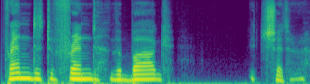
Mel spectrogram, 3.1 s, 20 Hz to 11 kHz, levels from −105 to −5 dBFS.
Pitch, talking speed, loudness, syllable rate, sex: 155 Hz, 115 wpm, -16 LUFS, 2.6 syllables/s, male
